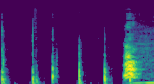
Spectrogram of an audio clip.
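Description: A dog in the video game Minecraft gives five short, evenly spaced barks that sound close and clear against silence, followed by a brief burst of a different, louder sound.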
